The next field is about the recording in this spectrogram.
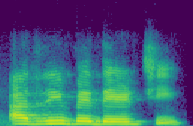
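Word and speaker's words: arrivederci: আররি বেদের আবার শুদ্ধভাবে বলি আর ও সরি আরবেদের আরি বেদের চি আমরা ভালটার সাথে ভাগ করে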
